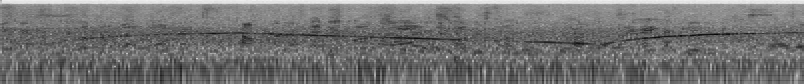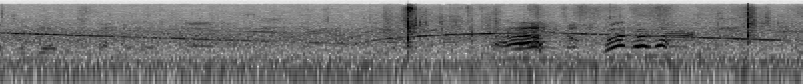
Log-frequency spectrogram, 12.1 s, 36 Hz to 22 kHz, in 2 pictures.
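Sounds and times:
siren wailing: 0.6 - 12.0
plastic bat hitting ball: 8.9 - 9.7.

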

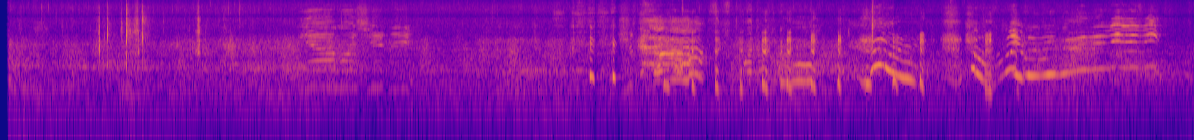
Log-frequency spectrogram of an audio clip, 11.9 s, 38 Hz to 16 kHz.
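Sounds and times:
lawn sprinkler spraying water: 0.1 - 11.9
high voice crying out: 6.2 - 7.2.

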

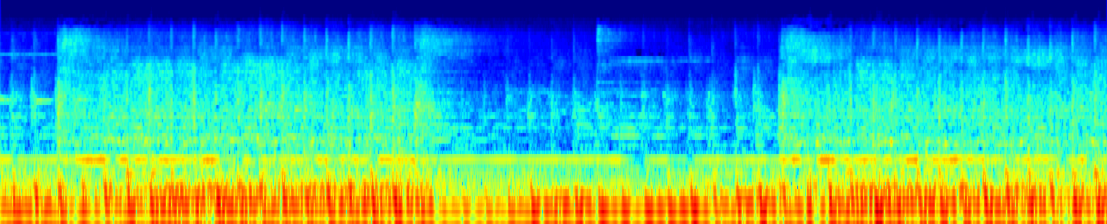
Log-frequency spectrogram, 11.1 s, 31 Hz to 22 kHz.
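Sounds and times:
bass guitar: 0.0 - 11.0
distorted electric guitar: 0.0 - 11.0
drum kit: 0.0 - 11.0.

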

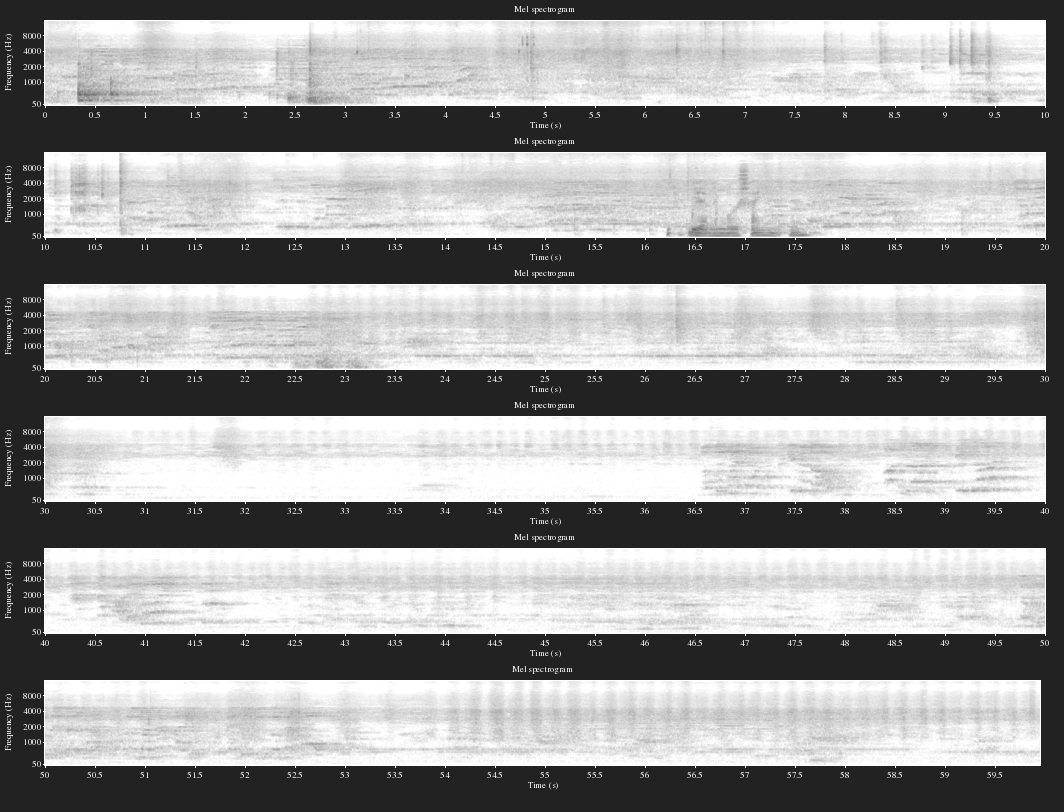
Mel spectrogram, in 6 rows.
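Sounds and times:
faint voices: 0.0 - 59.9
crayon rubbing on paper: 10.3 - 59.9.

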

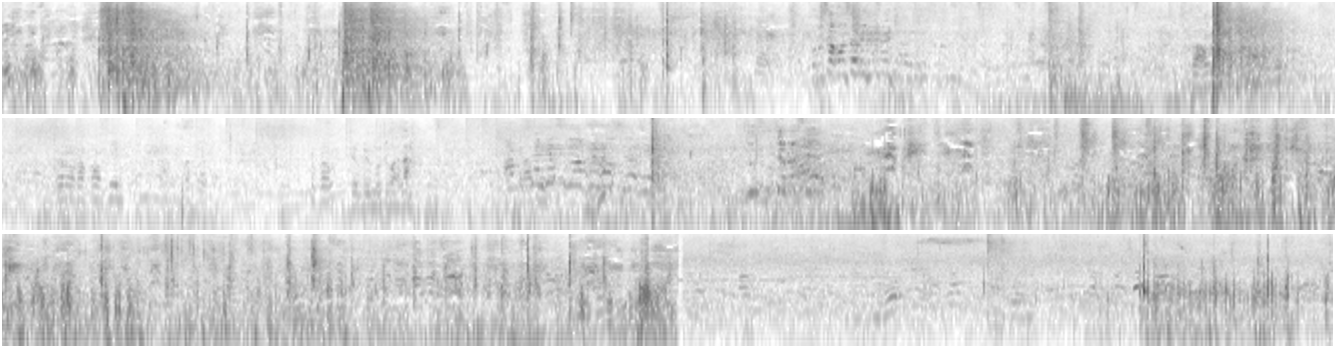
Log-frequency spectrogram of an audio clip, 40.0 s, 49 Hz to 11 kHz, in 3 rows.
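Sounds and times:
voices talking: 0.0 - 39.9
gunshots echoing: 1.0 - 2.0, 3.4 - 4.4, 12.1 - 13.0.

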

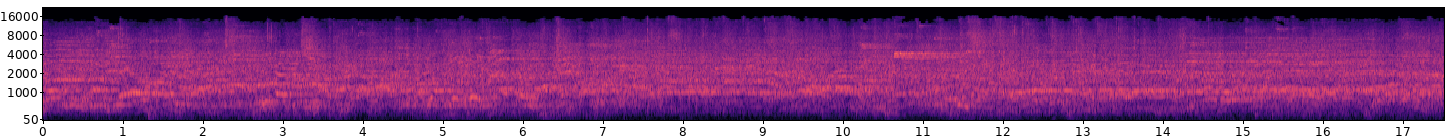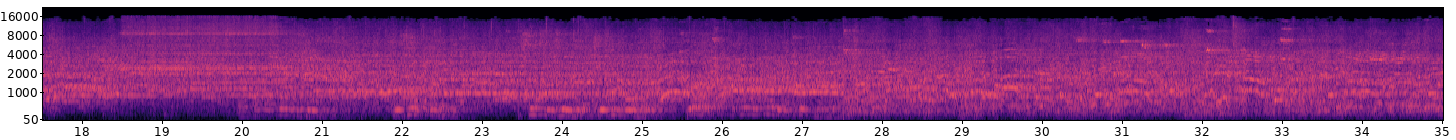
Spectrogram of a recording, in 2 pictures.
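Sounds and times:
crowd cheering and shouting: 0.0 - 35.0.

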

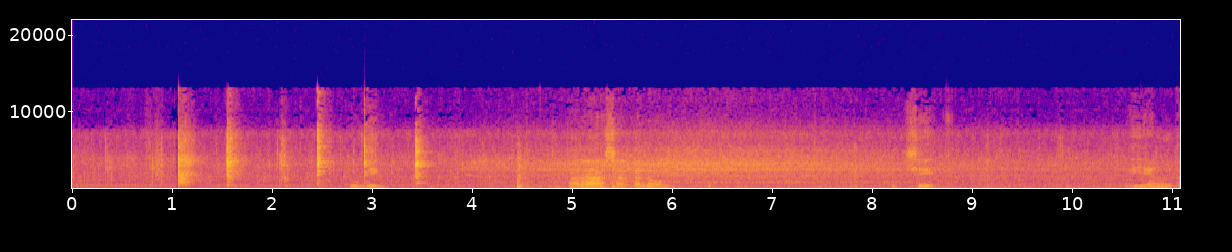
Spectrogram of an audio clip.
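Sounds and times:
vegetables sizzling in pan: 0.0 - 11.0.

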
